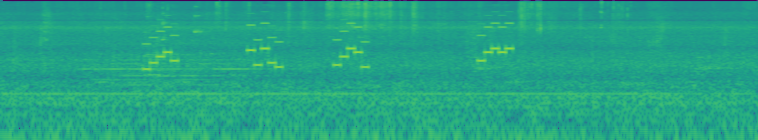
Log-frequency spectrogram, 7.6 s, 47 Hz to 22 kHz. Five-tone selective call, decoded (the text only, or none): 14795 03342 37792 59999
